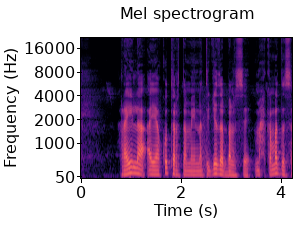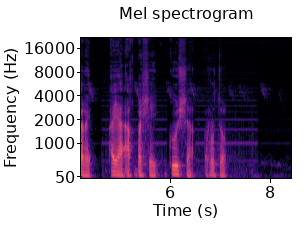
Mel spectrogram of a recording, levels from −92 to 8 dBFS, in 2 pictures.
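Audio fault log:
3.79–8.43 s computer activity noise: from 3.79 s to the end, a faint chirping buzz appears, pulsing at roughly 500 times per second and sitting around 35 dB below the speech. Processor or graphics load is shifting the audio circuit's shared ground, so the interference follows the computer's workload rather than the talker. Unlike steady mains hum, it has a higher, irregular pulsing texture that doesn't track the speech.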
